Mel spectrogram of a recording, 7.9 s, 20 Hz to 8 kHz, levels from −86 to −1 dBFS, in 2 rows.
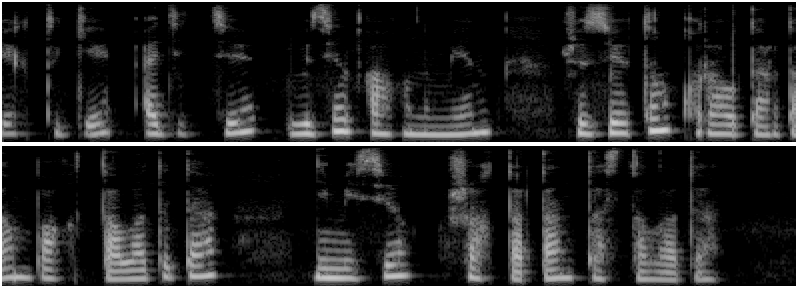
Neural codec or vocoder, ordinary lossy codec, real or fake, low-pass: none; none; real; none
